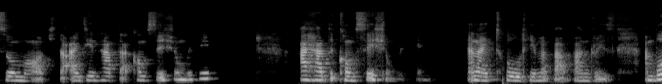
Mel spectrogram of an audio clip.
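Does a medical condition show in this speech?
No.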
